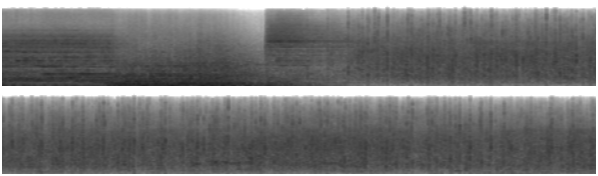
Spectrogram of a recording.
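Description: A jazz trio of piano, double bass and drum kit ends a piece on a held final chord that cuts off about three and a half seconds in. The audience then applauds steadily.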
